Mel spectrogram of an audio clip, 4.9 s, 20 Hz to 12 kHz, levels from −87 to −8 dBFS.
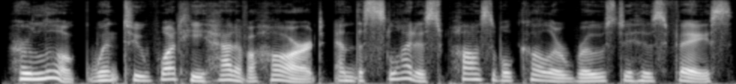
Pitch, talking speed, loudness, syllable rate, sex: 170 Hz, 230 wpm, -20 LUFS, 5.0 syllables/s, female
